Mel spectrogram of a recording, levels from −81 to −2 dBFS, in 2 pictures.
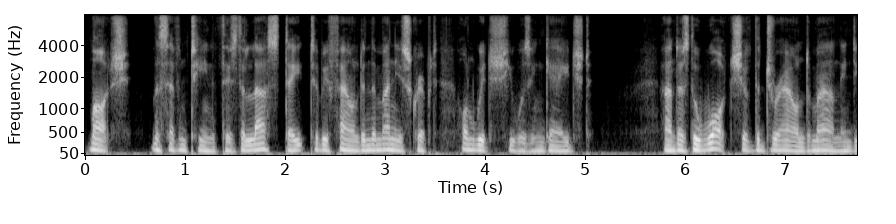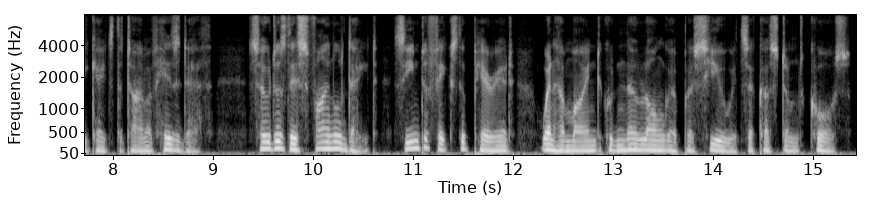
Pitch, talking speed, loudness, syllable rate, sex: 105 Hz, 200 wpm, -18 LUFS, 5.1 syllables/s, male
